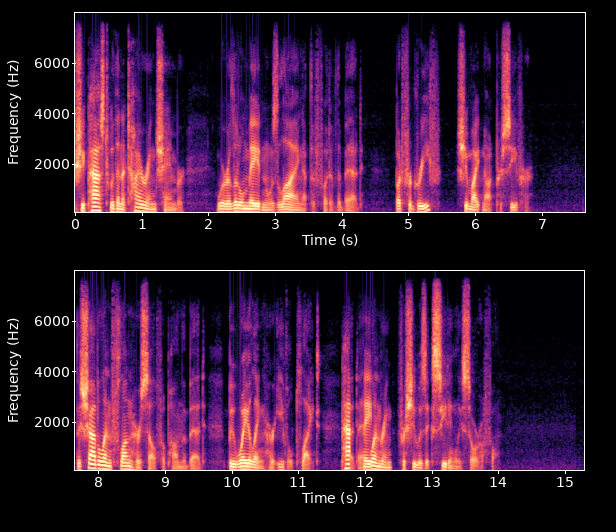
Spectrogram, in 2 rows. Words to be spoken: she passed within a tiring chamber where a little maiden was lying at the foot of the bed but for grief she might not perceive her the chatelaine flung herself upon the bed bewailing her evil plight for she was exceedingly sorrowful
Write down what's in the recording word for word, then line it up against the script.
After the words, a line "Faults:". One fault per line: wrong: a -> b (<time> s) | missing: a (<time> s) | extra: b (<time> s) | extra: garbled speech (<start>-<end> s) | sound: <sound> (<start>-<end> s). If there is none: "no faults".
she passed within a tiring chamber where a little maiden was lying at the foot of the bed but for grief she might not perceive her the chatelaine flung herself upon the bed bewailing her evil plight [garbled] for she was exceedingly sorrowful
Faults:
extra: garbled speech (11.6-12.4 s)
